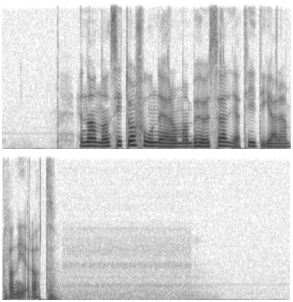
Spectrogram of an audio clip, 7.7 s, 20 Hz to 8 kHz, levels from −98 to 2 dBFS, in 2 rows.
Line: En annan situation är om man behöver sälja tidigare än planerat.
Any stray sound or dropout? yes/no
no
